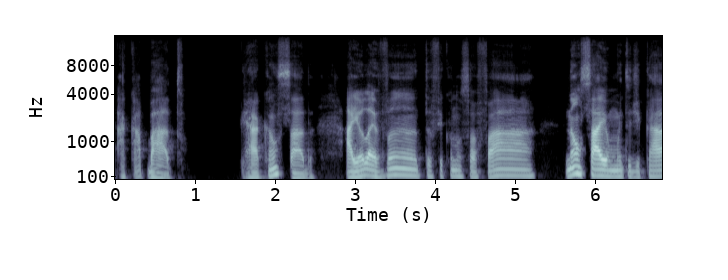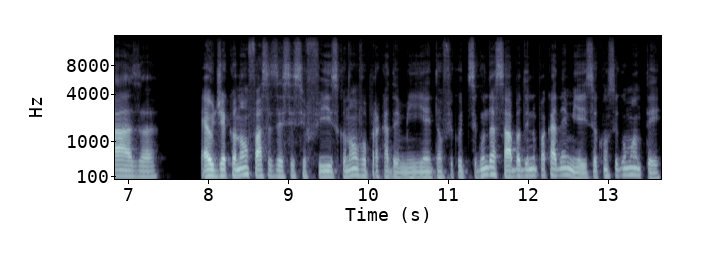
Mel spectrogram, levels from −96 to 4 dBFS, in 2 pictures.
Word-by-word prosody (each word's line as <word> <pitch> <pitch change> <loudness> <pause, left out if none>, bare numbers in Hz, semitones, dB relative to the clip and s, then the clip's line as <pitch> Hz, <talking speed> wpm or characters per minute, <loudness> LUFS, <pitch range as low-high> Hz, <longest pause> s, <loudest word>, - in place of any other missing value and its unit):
acabado, - - -3 0.8
já 90 0 0
cansado. 85 - -1 0.4
Aí 95 0 +6
eu 105 - +4
levanto, 120 +1 +1
fico 105 +2 -11
no 105 -1 -5
sofá, 110 +4 -1 0.4
não 145 +6 +4
saio 115 -6 +8
muito 105 0 -3
de 95 0 -9
casa. 105 0 +2 0.5
É 105 - +6
o 115 - +8
dia 115 +2 +2
que - - -6
eu - - +5
não 130 +4 +3
faço 110 -2 +1
exercício 105 -1 -6
físico, 100 0 -4
não 120 +4 0
vou 115 -1 -4
para - - -7
academia, 90 -1 -4
então, 95 +1 -6
fico 95 +2 -9
de 95 - -17
segunda 125 +7 -1
a - - -1
sábado 110 -1 +1
indo 120 +1 -3
para 115 - -5
academia, 120 -6 -1
isso 85 +2 -5
eu - - -5
consigo 115 +3 -8
manter. 120 -11 -4
105 Hz, 175 wpm, -26 LUFS, 95-115 Hz, 0.8 s, saio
